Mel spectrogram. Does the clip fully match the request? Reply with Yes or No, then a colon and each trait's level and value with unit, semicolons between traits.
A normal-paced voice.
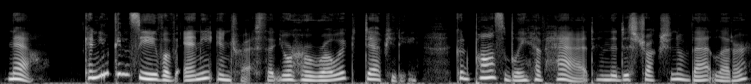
Yes: average, 170 wpm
